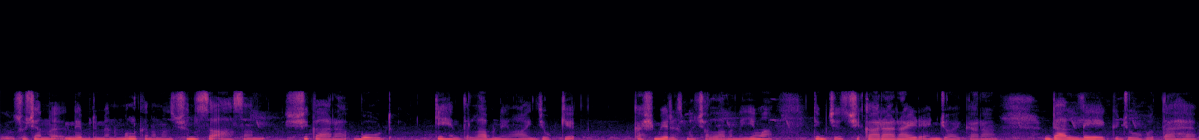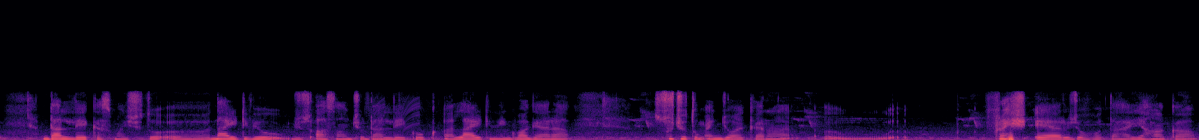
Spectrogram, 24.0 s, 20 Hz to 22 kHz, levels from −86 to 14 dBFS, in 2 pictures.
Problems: background sounds at intervals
